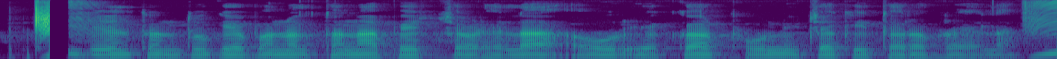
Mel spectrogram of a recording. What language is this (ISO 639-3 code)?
bho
